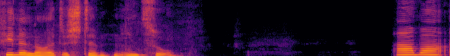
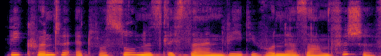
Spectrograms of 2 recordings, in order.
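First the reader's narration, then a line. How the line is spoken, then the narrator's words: Plain question. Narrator (German): fragte Hoshya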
